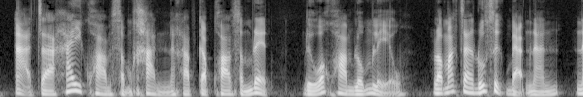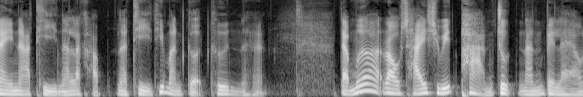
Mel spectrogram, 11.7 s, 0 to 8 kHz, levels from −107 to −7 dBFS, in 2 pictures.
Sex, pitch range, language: male, 95-125 Hz, Thai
